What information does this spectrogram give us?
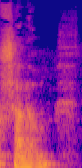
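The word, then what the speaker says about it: שלום: dans certains versets il n'existe pas ça se prononce toujours shalom mais c'est pas une écriture pleine donc ici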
